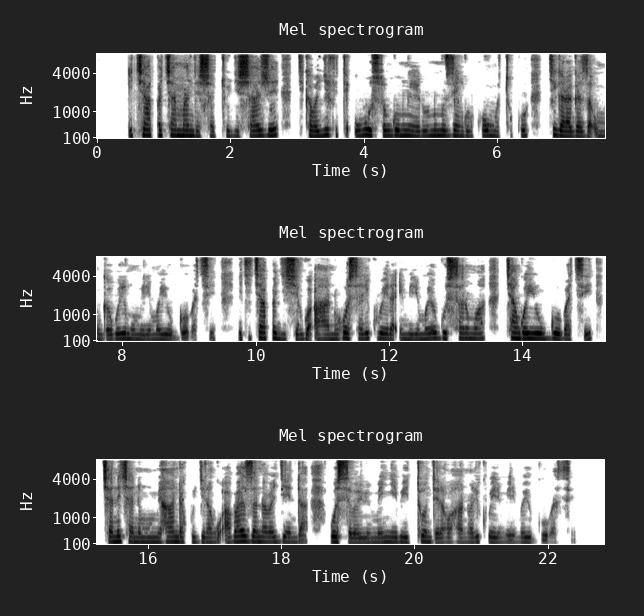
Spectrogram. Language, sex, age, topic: Kinyarwanda, female, 18-24, government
